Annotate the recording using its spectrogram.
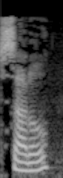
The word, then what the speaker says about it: subtle: I believe this theory of the Latinizing of the word subtle because that word is not the only word that gained a silent B. Two other words that were messed up by the scholars were the words debt, D-E-B-T, and doubt, D-O-U-B-T.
